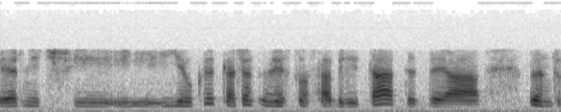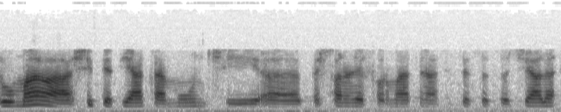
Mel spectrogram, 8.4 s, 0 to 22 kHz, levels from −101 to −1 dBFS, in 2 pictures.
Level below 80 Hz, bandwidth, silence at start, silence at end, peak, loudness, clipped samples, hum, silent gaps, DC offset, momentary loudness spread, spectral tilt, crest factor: -58 dBFS; over 20 kHz; 0 s; 0.05 s; -8 dBFS; -28 LUFS; under 0.1%; none; none; under 0.1%; 14 LU; -5.5 dB/octave; 22 dB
